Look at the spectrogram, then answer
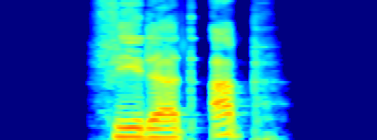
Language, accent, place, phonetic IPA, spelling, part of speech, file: German, Germany, Berlin, [ˌfeːdɐt ˈap], federt ab, verb, De-federt ab.ogg
- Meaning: inflection of abfedern: 1. third-person singular present 2. second-person plural present 3. plural imperative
